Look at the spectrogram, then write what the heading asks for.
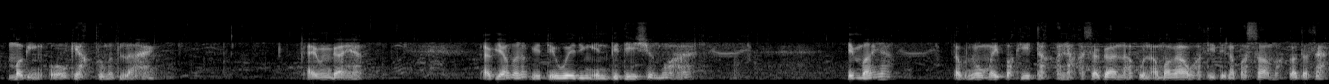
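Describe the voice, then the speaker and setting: Casting: a jilted, forgiving suitor, low earnest voice, radio drama on a muffled, noisy recording. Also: male voice, fairly even intonation, moderate pace, pauses often. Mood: resigned, gracious. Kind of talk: Ilocano radio drama acting.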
